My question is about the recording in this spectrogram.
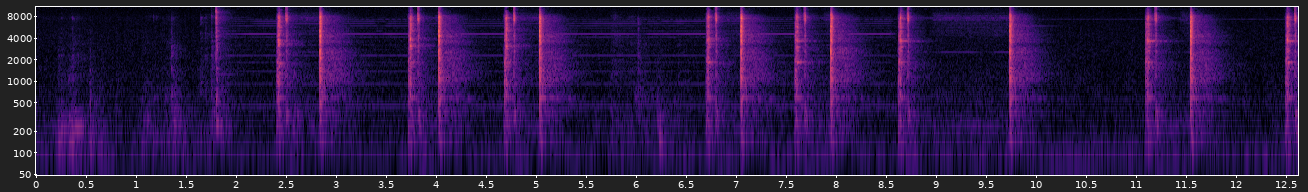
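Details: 1991 Toyota 4Runner 22RE: about a dozen sharp single clicks at uneven intervals with no cranking after any of them; starter clicks but engine won't turn over, no start.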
